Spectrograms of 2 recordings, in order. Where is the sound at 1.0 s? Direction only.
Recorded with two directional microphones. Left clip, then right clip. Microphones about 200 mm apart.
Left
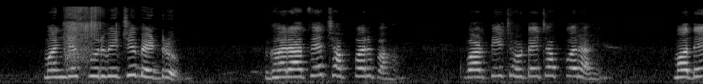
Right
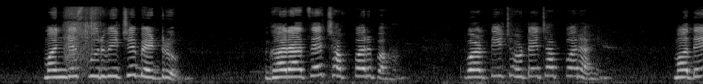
65° right (ahead or behind).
